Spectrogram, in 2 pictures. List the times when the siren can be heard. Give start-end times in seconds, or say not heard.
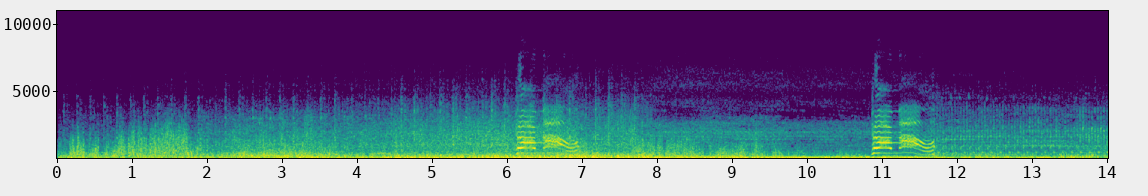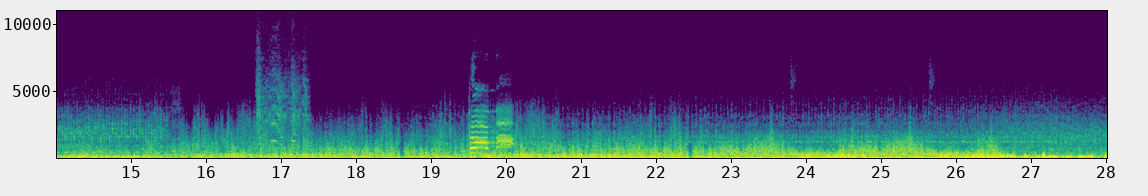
not heard.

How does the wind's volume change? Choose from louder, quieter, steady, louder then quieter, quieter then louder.
louder.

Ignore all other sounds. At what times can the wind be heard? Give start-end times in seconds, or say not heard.
0.0-27.9.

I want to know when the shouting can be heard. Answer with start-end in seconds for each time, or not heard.
6.1-7.0, 10.8-11.8, 19.4-20.1.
